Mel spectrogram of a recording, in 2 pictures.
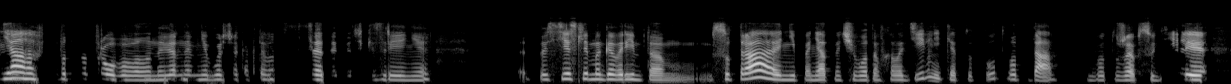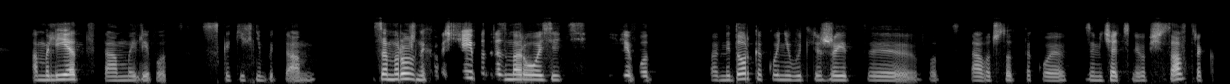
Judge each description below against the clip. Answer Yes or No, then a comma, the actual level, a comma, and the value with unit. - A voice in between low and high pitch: No, high, 210 Hz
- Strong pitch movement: No, average, 2.9 semitones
